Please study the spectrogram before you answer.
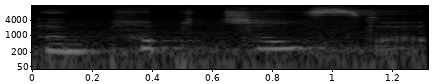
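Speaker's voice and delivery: breathy storybook whisper. A narrator's reading. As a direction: hush it, like a secret chase. Repeated chase, first take whispered.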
